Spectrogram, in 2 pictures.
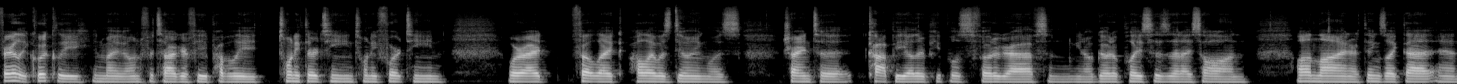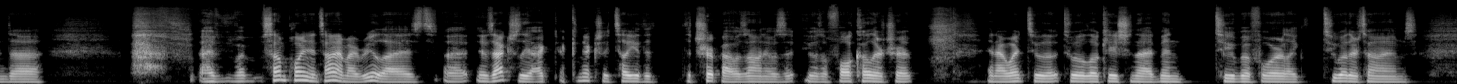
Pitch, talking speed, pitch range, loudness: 130 Hz, 190 wpm, 125-140 Hz, -19 LUFS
